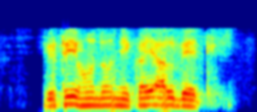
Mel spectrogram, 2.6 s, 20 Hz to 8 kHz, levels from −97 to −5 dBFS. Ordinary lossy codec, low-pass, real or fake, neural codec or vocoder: AAC, 16 kbps; 7.2 kHz; fake; vocoder, 24 kHz, 100 mel bands, Vocos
